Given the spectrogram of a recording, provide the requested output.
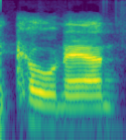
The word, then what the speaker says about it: Conan: were coming out, and I had people mispronounce my name pretty much my entire life until Conan O'Brien. Yeah, Conan. Yeah. I was like so happy for Conan O'Brien when he got a show. I was like, yes, finally. Yes. Pronounce it like that guy.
